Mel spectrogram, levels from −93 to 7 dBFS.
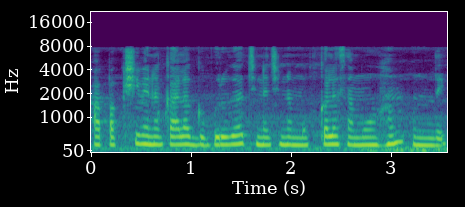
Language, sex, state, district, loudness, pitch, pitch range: Telugu, female, Telangana, Mahabubabad, -14 LUFS, 220 Hz, 215-230 Hz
